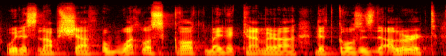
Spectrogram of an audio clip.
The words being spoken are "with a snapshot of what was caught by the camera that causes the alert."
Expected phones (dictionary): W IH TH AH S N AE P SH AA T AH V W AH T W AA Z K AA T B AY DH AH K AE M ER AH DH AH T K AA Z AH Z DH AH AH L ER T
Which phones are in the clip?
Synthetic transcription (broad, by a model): W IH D AH S N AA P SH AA T AH V W AH T W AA S K AA T B AY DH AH K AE M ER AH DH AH T K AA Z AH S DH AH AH L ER T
